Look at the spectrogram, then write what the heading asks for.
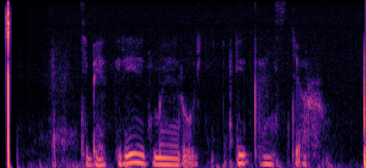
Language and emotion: Russian, neutral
